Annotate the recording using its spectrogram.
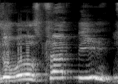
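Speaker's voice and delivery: high, drawn-out acted wail; tearful outcry. Retelling a companion's tearful answer about the world, high anguished cry. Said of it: "he burst into tears".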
